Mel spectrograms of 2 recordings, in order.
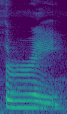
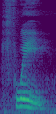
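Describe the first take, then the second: First: The word starts with a th sound. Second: The word starts with an f-like sound. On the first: The speaker calls it right. "we'd want them to say three correctly" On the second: The speaker calls it wrong. "it's sounding quite immature"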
